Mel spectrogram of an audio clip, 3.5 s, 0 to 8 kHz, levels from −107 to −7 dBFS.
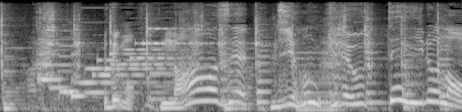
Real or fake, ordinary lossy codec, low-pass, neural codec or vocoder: real; none; 7.2 kHz; none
